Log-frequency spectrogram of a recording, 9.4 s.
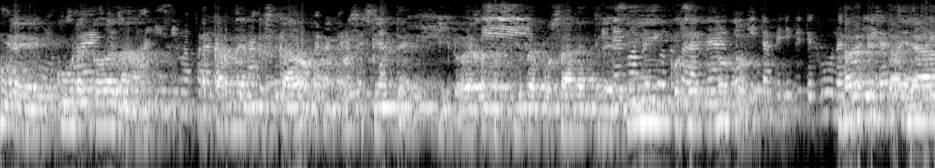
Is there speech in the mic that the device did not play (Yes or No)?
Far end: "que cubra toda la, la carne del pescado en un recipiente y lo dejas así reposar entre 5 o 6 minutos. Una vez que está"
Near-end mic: Yes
